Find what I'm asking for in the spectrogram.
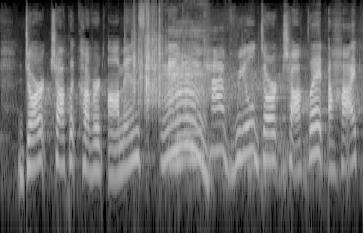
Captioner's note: audience titters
